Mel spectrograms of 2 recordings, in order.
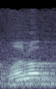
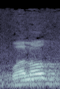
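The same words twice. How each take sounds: The two takes are said the same way.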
